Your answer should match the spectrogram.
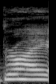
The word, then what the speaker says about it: Bri: It's pronounced Bri, Avery. She's not a French cheese.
